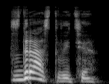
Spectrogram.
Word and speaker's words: здравствуйте: и так сделаем вывод когда в слове встречаются сразу три или четыре согласных один из них может не произноситься так не произносятся звуки о слове солнце словах лестница окрестность до словах сердце праздник словах чувство здравствуйте буква обозначающая не произносимый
